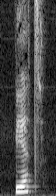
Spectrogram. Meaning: 1. thing 2. business (something involving one personally) 3. subject (of a mail) 4. thing, entity (thing, living or non-living, real or unreal)
- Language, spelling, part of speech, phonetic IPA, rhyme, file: Czech, věc, noun, [ˈvjɛt͡s], -ɛts, Cs-věc.ogg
